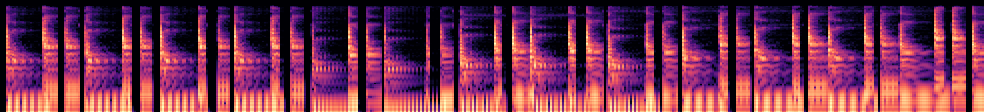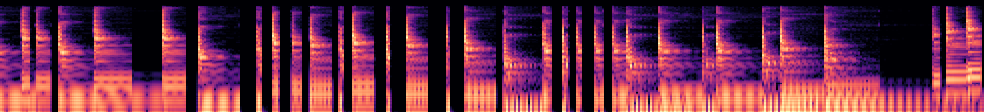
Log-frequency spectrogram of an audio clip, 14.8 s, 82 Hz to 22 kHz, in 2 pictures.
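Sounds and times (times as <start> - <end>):
kick drum: 0.0 - 8.0, 10.9 - 13.8
bass: 0.0 - 14.7.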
